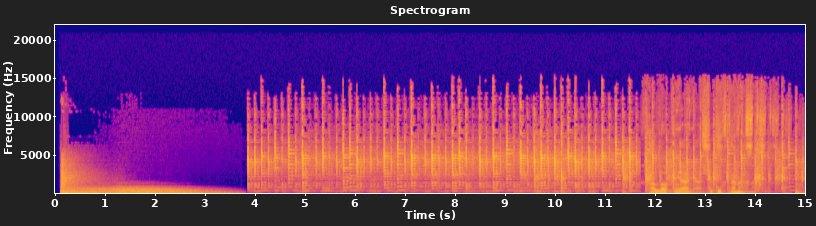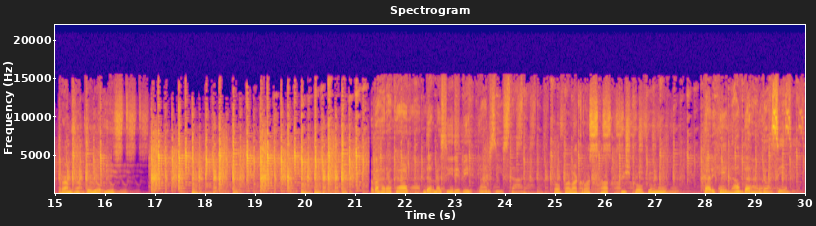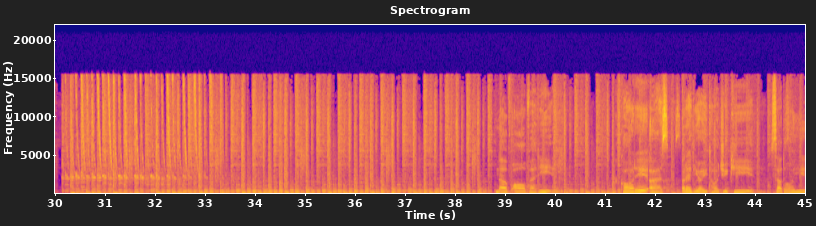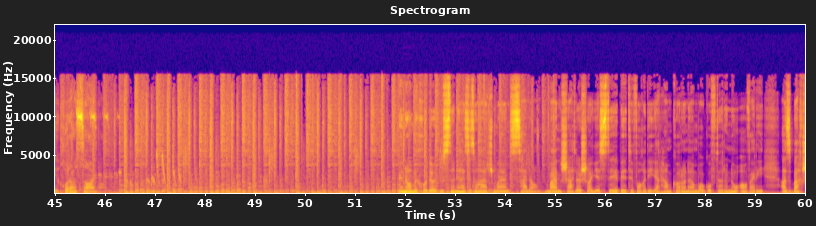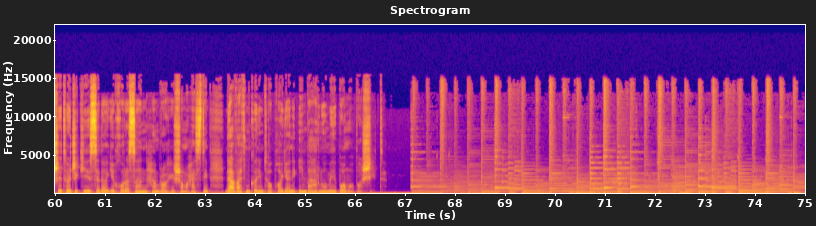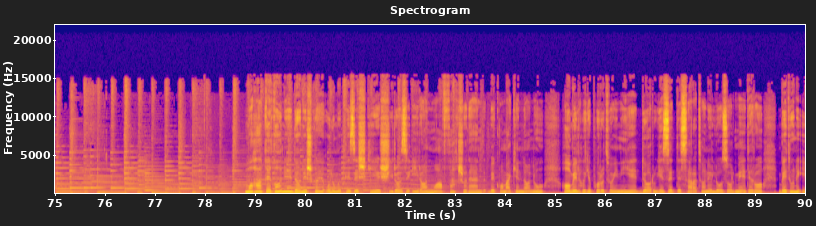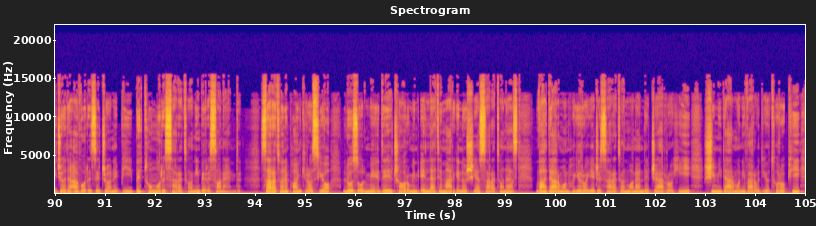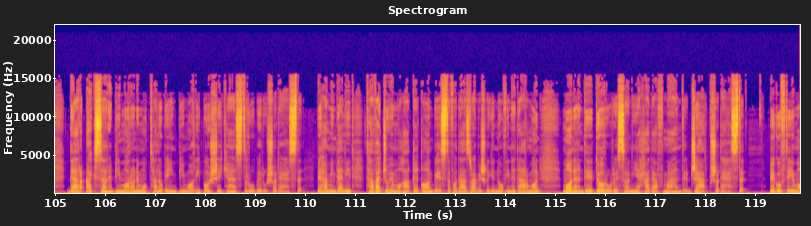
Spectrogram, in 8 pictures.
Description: “Навоварӣ” корест аз Радиои тоҷикии Садои Хуросон.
